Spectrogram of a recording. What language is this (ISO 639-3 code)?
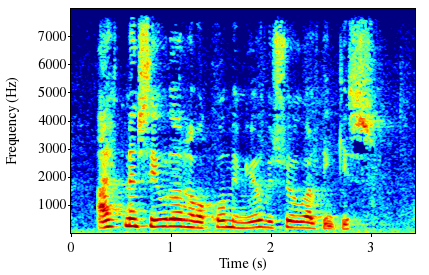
isl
